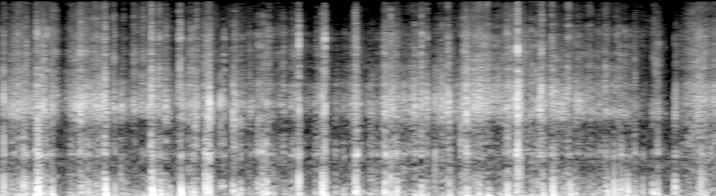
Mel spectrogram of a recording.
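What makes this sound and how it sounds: Fingertips and nails rapidly tap and scratch the side of an empty, small, hollow double-wall paper coffee cup with a textured dotted outer layer. The result is a dense run of quick, dry, papery clicks over a bright scratchy hiss, with no ring after each hit.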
